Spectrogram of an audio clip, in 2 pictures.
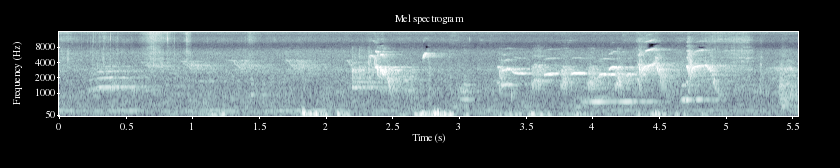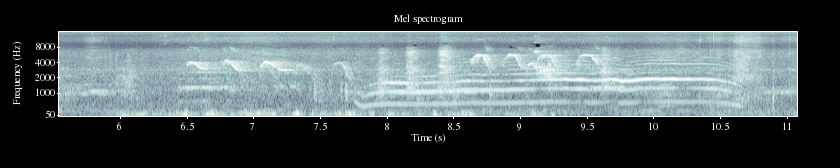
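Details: Kittens meowing: a cluster of short, high, thin calls early on, then a long, steady, drawn-out meow of about two and a half seconds near the end, over low rumbling handling noise.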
